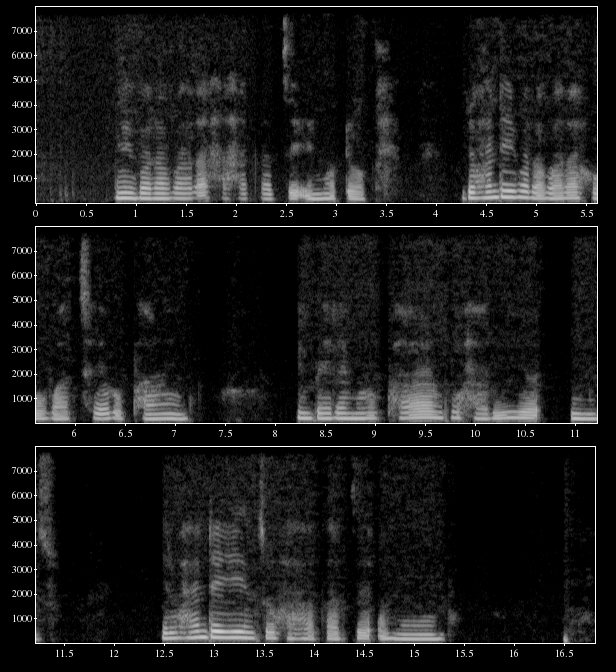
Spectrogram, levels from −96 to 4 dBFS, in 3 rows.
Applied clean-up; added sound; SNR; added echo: none; none; none; none.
